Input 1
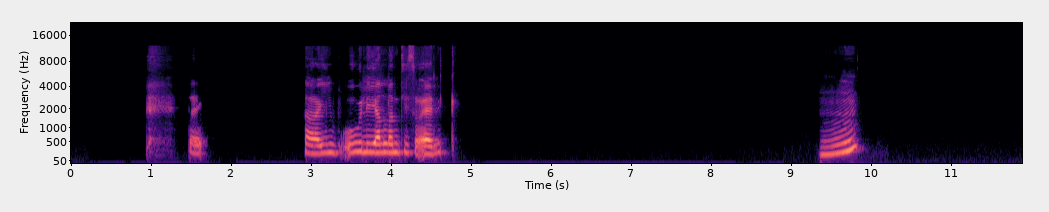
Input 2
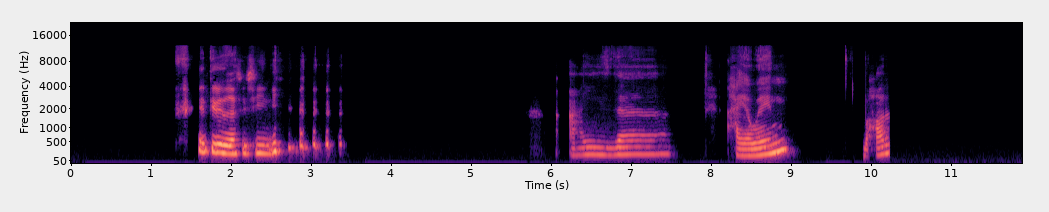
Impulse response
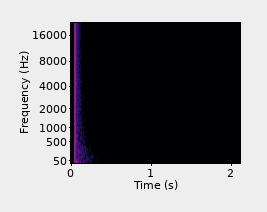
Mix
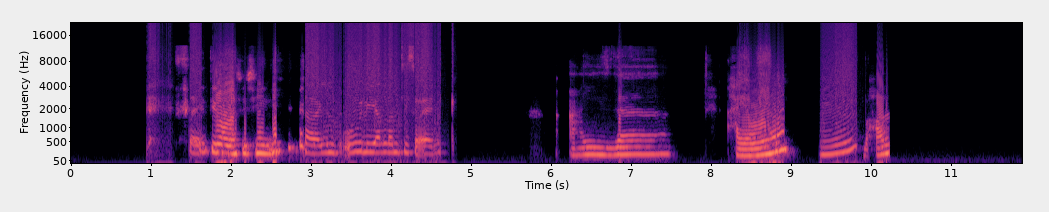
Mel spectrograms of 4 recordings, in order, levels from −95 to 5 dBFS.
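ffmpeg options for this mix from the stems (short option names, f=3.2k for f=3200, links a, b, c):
-filter_complex "[0:a]acrusher=bits=3:mode=log:mix=0:aa=0.000001,acompressor=threshold=-27dB:ratio=16,acrusher=bits=8:dc=4:mix=0:aa=0.000001,volume=-1dB,asplit=2[a][b];[1:a]dynaudnorm=f=280:g=5:m=6dB,equalizer=f=64:w=0.62:g=12,volume=-8.5dB[c];[b]apad=whole_len=524329[d];[c][d]sidechaincompress=threshold=-47dB:ratio=3:attack=6.4:release=252[e];[a][e]amix=inputs=2:normalize=0,aeval=exprs='0.106*(abs(mod(val(0)/0.106+3,4)-2)-1)':c=same,adynamicequalizer=threshold=0.00282:dfrequency=4500:dqfactor=0.7:tfrequency=4500:tqfactor=0.7:attack=5:release=100:ratio=0.375:range=2.5:mode=boostabove:tftype=highshelf"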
